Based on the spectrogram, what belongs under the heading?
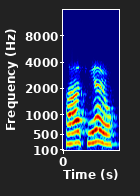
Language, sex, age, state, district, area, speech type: Sindhi, female, 30-45, Maharashtra, Mumbai Suburban, urban, conversation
